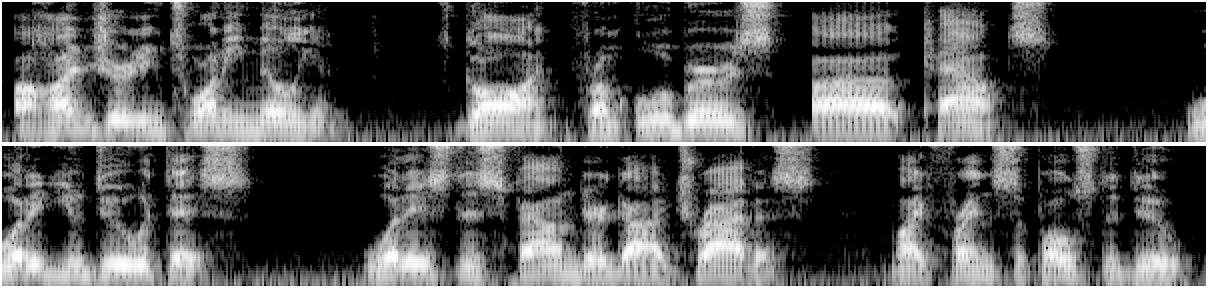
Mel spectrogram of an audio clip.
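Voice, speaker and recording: A man talking straight to camera in a rambling, agitated monologue, accusing and addressing people directly. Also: a little high. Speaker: vlogger.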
